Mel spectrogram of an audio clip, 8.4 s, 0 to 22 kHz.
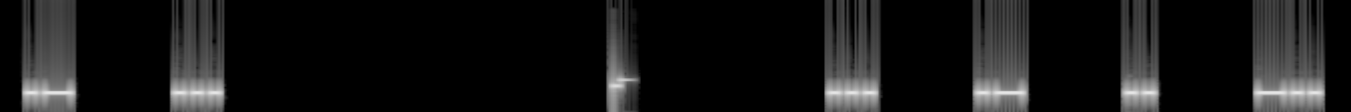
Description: Morse code, heard as a keyed tone, about 22 wpm, spaced as for 10 wpm, 690 Hz. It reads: AS SAID
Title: 4x Character Spacing - Top 300 Words - 22wpm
